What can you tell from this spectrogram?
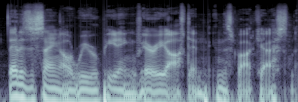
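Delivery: usual speaking voice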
